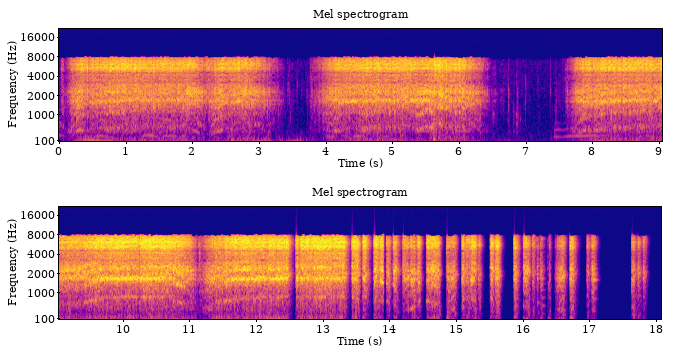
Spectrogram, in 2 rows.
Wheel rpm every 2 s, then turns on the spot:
30, 80, 80, 80, 120, 170, 190, 140, 110.
none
